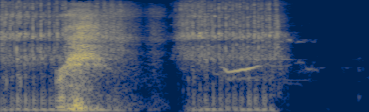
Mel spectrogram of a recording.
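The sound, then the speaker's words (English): A person imitates a cat's purr with their voice, making two rough, rumbling voiced bursts separated by a short gap before falling silent. “Can you any of you guys purr? Is that something that... Yeah. I mean, I can do that.”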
